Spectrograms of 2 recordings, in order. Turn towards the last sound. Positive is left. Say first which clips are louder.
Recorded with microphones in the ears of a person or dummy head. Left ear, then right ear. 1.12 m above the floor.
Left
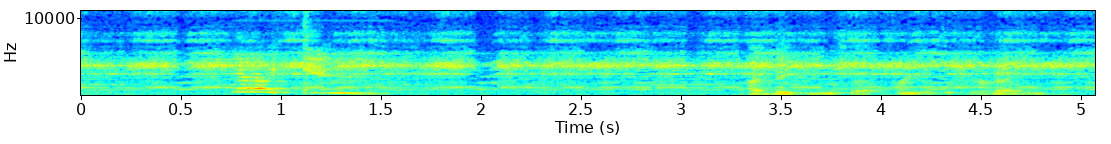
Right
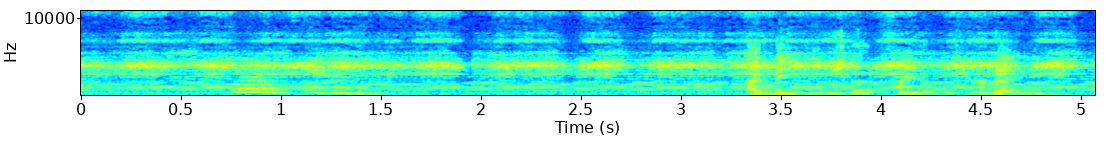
# right 1 dB
turn(degrees=-30)  # may be behind; listen again after turning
